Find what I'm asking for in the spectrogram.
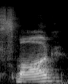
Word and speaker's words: Smaug: In my head, it just comes off as smog. Like, like the air pollution.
